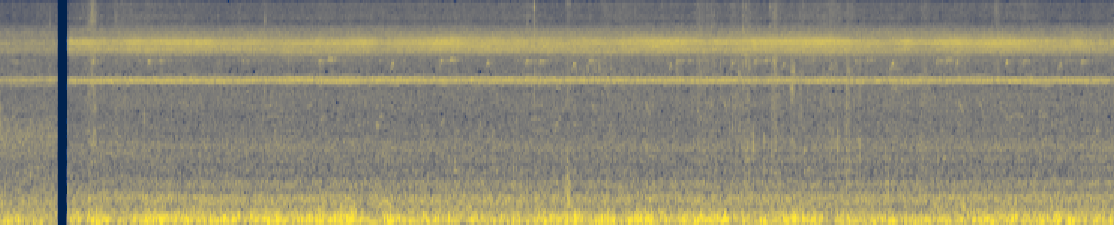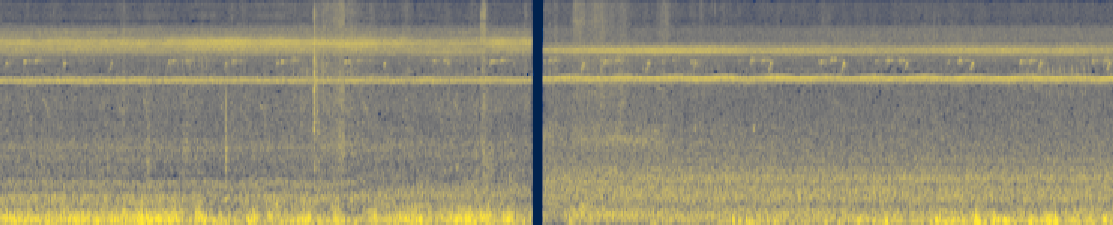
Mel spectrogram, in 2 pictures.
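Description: Insects trilling steadily at two high pitches over a low rumble, cut off briefly twice.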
